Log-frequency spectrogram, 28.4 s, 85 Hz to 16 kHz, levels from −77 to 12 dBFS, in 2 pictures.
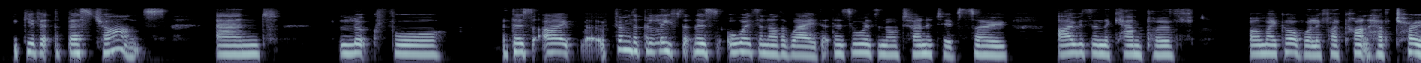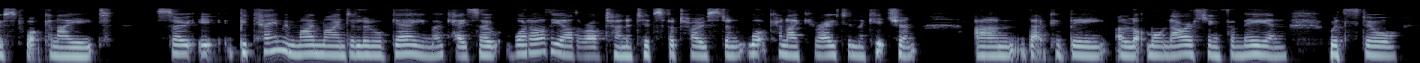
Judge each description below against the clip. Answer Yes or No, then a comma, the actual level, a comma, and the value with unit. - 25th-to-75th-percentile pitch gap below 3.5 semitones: Yes, average, 2.8 semitones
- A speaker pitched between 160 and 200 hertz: Yes, high, 190 Hz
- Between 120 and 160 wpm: No, average, 175 wpm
